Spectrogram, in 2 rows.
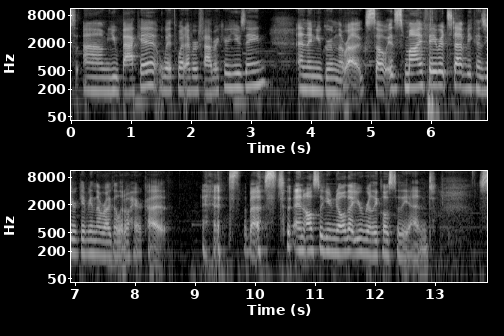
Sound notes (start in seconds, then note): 8.9 laughs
